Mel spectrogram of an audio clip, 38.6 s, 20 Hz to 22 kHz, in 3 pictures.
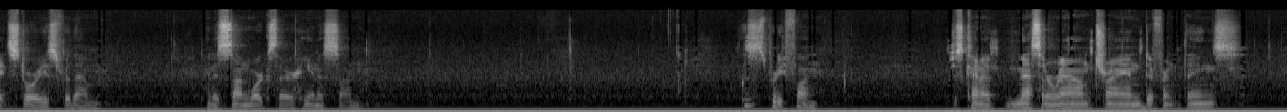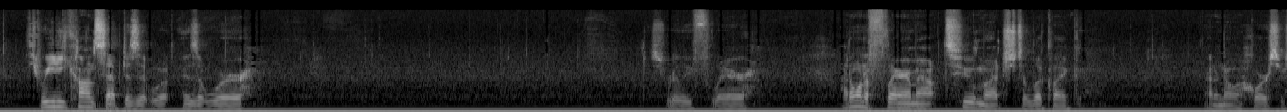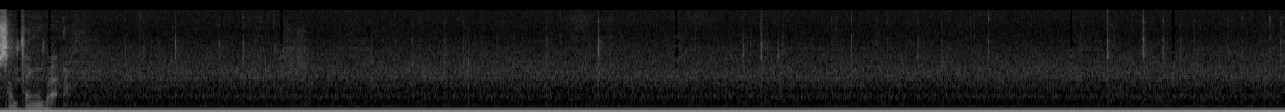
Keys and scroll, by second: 10.7 s, 16.6 s, 27.5 s.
